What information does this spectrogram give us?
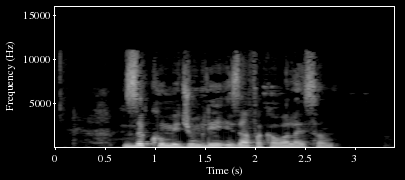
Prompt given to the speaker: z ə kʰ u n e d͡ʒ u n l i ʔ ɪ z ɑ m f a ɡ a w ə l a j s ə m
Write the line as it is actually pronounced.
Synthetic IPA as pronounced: z ə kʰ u m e d͡ʒ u m l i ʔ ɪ z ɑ f a k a w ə l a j s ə m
